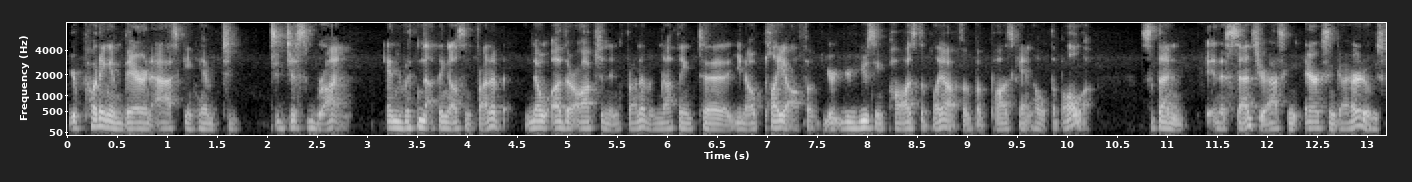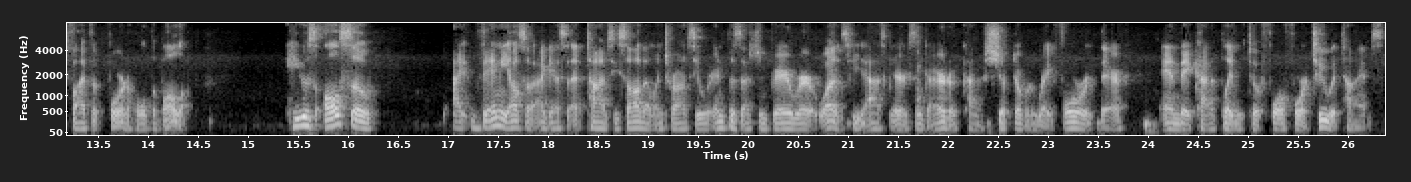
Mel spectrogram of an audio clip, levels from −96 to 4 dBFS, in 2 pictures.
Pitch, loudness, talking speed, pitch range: 125 Hz, -20 LUFS, 255 wpm, 110-130 Hz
